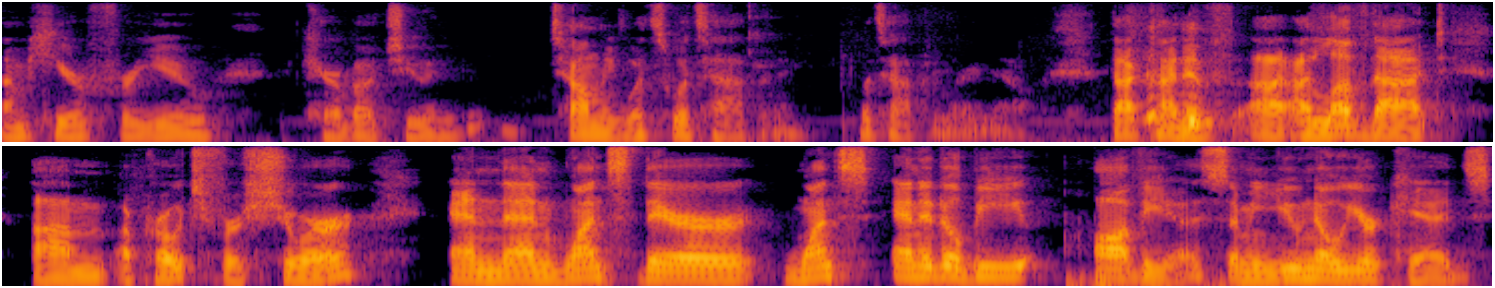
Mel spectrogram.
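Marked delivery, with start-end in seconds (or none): 0.0-5.1 gentle, calm jazz radio-host voice, quieter, faster. Showing a parent how to calm an upset child, in a jazz radio host voice. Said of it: "put your jazz radio host voice on".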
